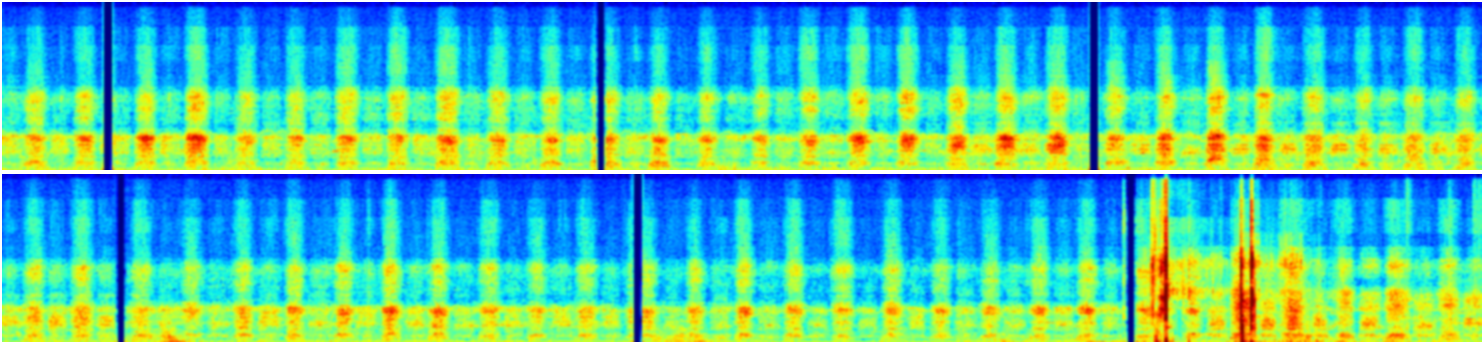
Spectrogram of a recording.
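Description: Hands rub against balloons with a steady, rhythmic rubbery squeaking.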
